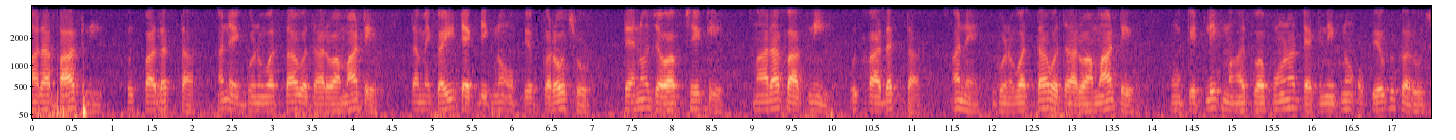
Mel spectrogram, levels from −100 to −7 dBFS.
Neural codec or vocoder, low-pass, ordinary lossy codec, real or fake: codec, 16 kHz, 8 kbps, FunCodec, trained on Chinese and English, 25 frames a second; 3.6 kHz; AAC, 24 kbps; fake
